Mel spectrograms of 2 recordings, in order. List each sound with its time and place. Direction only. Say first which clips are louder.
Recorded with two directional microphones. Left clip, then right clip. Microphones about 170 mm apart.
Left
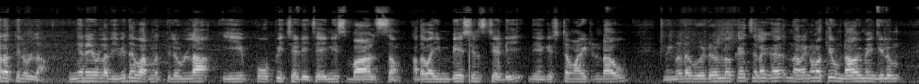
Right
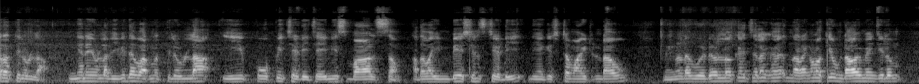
0.0 s a man's voice: left 1 dB; 30° left (ahead or behind)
